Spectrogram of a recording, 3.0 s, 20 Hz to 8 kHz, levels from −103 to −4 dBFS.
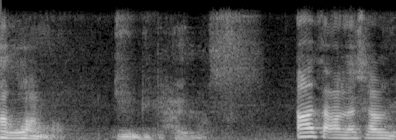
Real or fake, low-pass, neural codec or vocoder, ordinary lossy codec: fake; 7.2 kHz; codec, 44.1 kHz, 3.4 kbps, Pupu-Codec; Opus, 64 kbps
